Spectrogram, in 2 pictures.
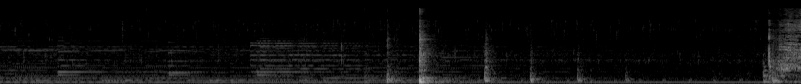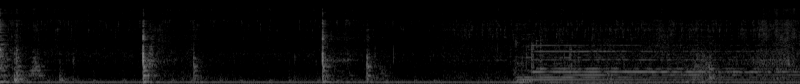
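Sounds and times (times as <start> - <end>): sauce simmering in a pan: 0.0 - 16.0
sauce popping: 0.1 - 16.0
metal spoon scraping a pan: 7.6 - 8.6.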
